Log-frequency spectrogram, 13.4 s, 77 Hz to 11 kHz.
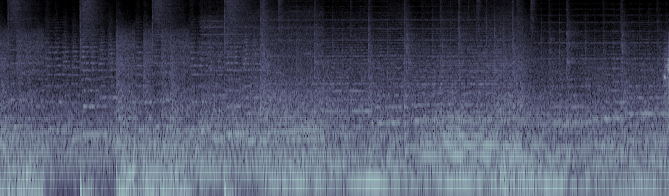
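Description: A CL-215 water bomber runs at takeoff power down a runway, its engines producing a dense, loud, continuous roar with droning tones, broken by a few sharp bursts of noise.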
